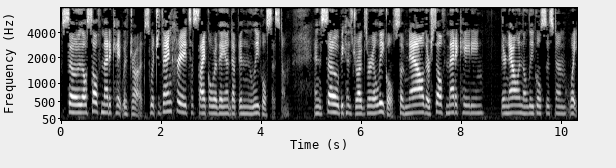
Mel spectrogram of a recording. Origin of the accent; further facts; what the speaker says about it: Modesto, California, United States; also born or lived in New York City; I'm originally from Modesto, grew up there. And then went to college in the School of Visual Arts in New York City, then came back to California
